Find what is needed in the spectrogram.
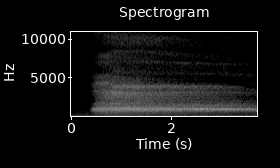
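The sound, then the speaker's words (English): A long, deep inhale drawn in during a guided relaxation breathing exercise: a steady, airy rush of breath that starts abruptly and holds for over three seconds at an even, fairly loud level. “One more time with me. Deep breath in. Consciously relax everything.”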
